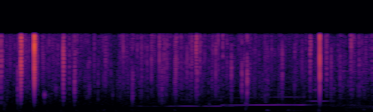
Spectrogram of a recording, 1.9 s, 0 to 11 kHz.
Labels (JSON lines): {"label": "biophony", "recorder": "SoundTrap 300"}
